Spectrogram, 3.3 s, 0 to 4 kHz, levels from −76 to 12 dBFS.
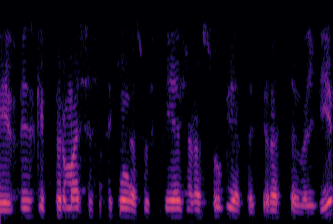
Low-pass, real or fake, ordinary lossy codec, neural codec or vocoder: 3.6 kHz; real; AAC, 32 kbps; none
